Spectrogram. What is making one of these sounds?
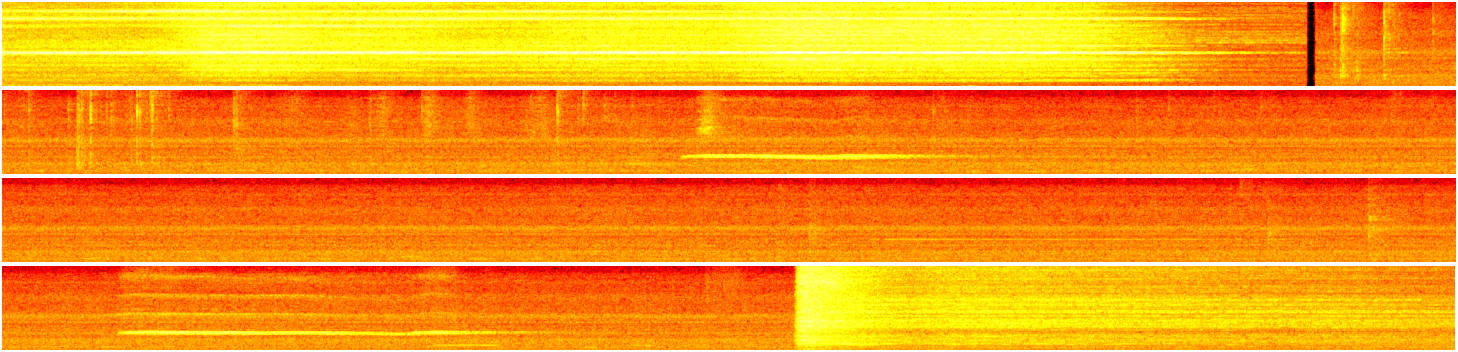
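A train idles with a low steady hum at a platform.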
